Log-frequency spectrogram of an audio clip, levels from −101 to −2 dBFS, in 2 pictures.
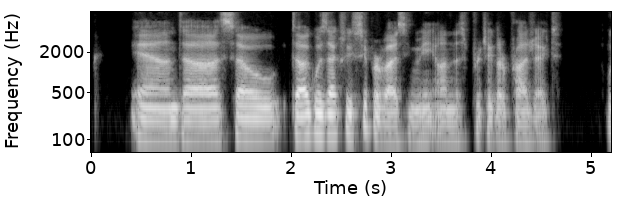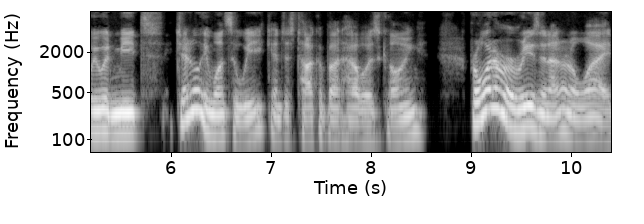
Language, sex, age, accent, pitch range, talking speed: English, male, 40-59, American, 95-125 Hz, 200 wpm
